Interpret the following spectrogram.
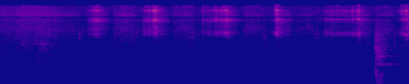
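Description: Faint, soft scratchy strokes, about two a second, of a stripping stone pulled through an Airedale Terrier's wiry coat, plucking out the longest hairs.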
